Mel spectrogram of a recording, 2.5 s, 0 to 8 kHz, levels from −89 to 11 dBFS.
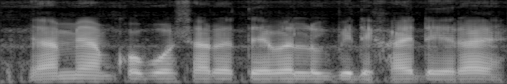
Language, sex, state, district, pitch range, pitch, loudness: Hindi, male, Arunachal Pradesh, Lower Dibang Valley, 100-105 Hz, 100 Hz, -20 LUFS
